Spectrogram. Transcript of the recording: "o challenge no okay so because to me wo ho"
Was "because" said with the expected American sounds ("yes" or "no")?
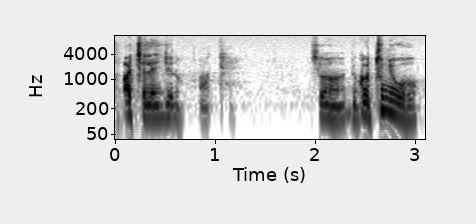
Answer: no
